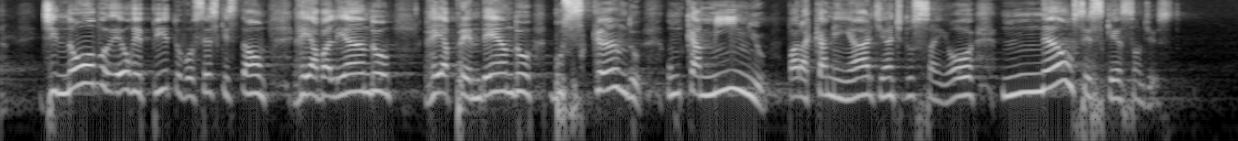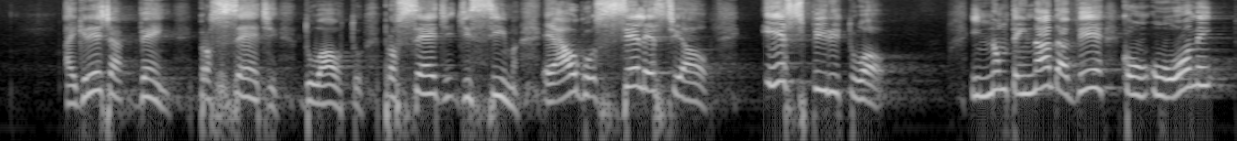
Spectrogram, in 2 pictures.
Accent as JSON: {"language": "Portuguese", "country": "Sweden", "lives_now": "Brazil", "said": "como eu vim da Suécia, ainda sou sueco, mas eu não sou mais estrangeiro, eu sou brasileiro, sou gaúcho"}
